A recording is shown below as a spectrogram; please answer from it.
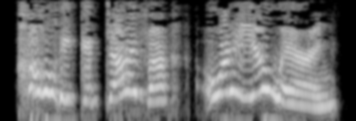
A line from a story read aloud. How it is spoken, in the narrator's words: Clove asked, giggling maniacally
